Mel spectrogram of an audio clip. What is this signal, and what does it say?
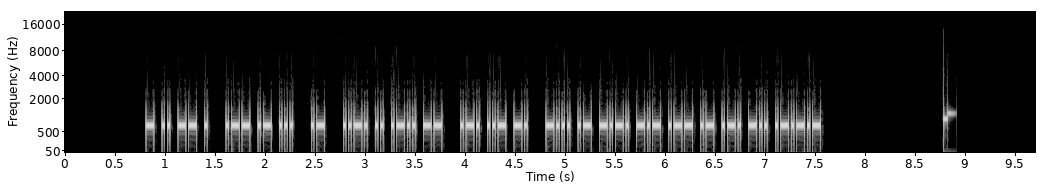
Morse code, heard as a keyed tone, about 44 wpm, 700 Hz. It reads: TIME WAS A FILM RUN BACKWARD.
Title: A Sound Of Thunder 45wpm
